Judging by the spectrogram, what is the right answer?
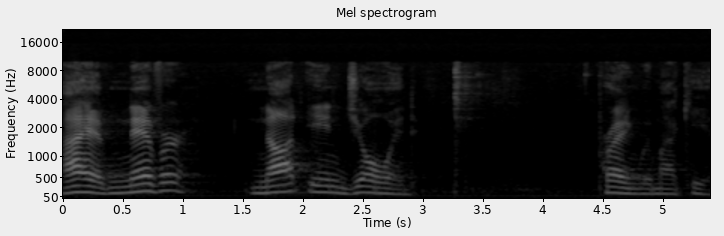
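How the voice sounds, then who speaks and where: Speaking at a very slow pace with long, frequent pauses, a man with an American accent has a dark, mellow tone, a somewhat breathy quality and ordinary pitch variation, with audible room echo around him. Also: fairly high pitch for a man. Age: 70s. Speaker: pastor. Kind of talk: Bible study sermon. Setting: church.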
